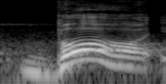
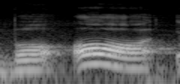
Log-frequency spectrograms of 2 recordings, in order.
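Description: First: Ba'ah stressed on its first syllable, "BA-ah". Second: Ba'ah stressed on its second syllable, the "ah"; stress on last syllable. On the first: Teacher quotes verse nine to the class, Ba'ah stressed on first syllable. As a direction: punch the opening syllable of Ba'ah. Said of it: "is on the first syllable". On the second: Teacher quotes the first verse to the class, Ba'ah stressed on last syllable. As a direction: hit the final syllable of Ba'ah, drawing it out. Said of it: "the emphasis is on the second syllable". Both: Shown as a demonstration.

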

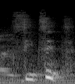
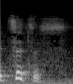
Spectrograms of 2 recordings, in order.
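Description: First: Tzitzit as "tzee-tzeet", higher, long vowels. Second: Tzitzis as "tsits-iss", short first vowel; common mispronunciation. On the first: Shown as a demonstration. Teacher modelling the better form, long-vowelled Tzitzit with t. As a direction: end Tzitzit on a crisp t, not s. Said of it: "it makes it a lot better". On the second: Retold or imitated. Teacher imitating a Brooklyn yeshiva kid, short-vowelled tzitzis. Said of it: "It's not tzitzis".

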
